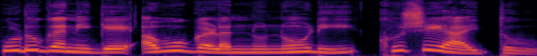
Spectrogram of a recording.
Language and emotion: Kannada, neutral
